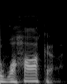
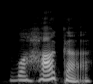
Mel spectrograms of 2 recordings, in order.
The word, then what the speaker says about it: Oaxaca: Because it does not get pronounced the way it is spelled at all.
